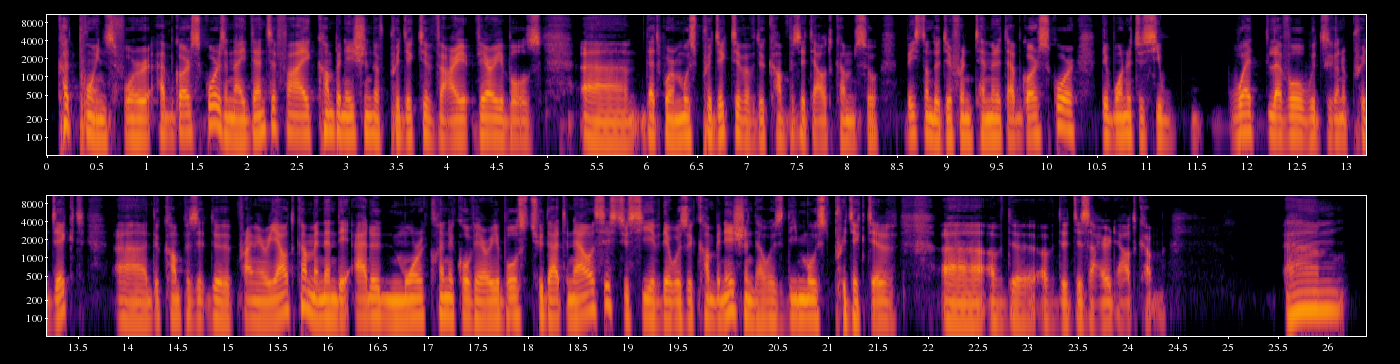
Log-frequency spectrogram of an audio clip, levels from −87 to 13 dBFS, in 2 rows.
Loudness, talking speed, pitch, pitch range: -19 LUFS, 170 wpm, 105 Hz, 95-110 Hz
